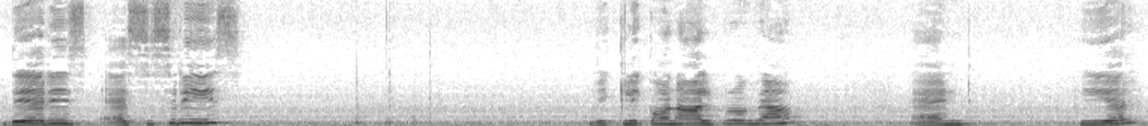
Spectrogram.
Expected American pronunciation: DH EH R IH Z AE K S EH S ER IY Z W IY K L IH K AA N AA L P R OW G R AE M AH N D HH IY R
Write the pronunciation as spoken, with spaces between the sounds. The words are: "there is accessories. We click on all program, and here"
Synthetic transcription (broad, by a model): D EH R IH Z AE S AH S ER IY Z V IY K L IH K AA N AA L P R OW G R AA M AH N D HH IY R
